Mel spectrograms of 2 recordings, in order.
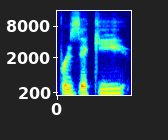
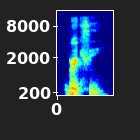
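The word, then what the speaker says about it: Brzykcy: product in Laurel uh brazicki right Sandra we're working on the pronunciation brixie sorry about that Lauren brixie so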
